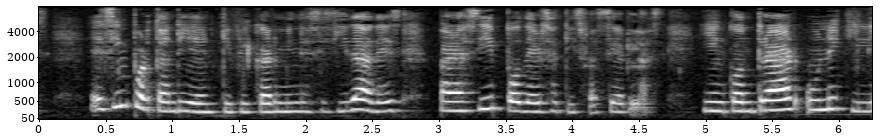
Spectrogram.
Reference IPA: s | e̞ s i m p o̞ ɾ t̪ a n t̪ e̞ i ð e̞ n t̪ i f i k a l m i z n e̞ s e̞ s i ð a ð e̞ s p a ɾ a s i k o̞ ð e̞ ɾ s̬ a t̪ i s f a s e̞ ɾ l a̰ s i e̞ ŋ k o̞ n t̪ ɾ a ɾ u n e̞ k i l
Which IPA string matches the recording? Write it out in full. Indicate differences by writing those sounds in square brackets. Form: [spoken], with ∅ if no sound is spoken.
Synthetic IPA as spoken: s | e̞ s i m p o̞ ɾ t̪ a n t̪ e̞ i ð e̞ n t̪ i f i k a [ɾ] m i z n e̞ s e̞ s i ð a ð e̞ s p a ɾ a s i [p] o̞ ð e̞ ɾ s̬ a t̪ i s f a s e̞ ɾ l a̰ s i e̞ ŋ k o̞ n t̪ ɾ a ɾ u n e̞ k i l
